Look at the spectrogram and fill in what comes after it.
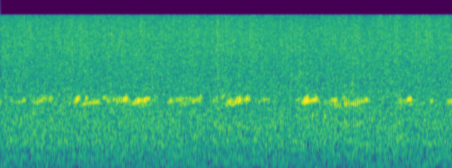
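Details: Forest frogs by a river give short, high, trilled calls in repeated bursts, some overlapping, against an even, loud hiss of running river water.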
